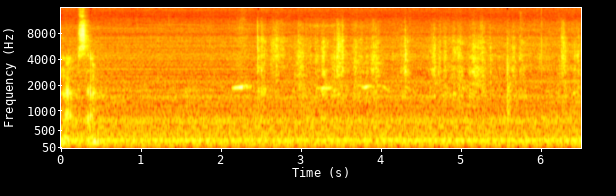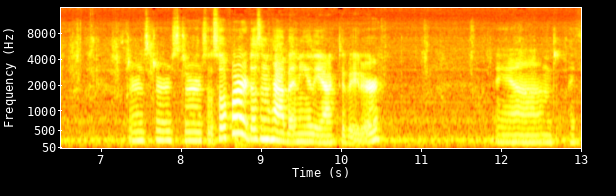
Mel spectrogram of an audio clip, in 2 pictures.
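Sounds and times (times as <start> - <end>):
steady hum: 0.0 - 13.0
stick stirring glue in a cup: 2.4 - 8.5, 10.4 - 12.7.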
